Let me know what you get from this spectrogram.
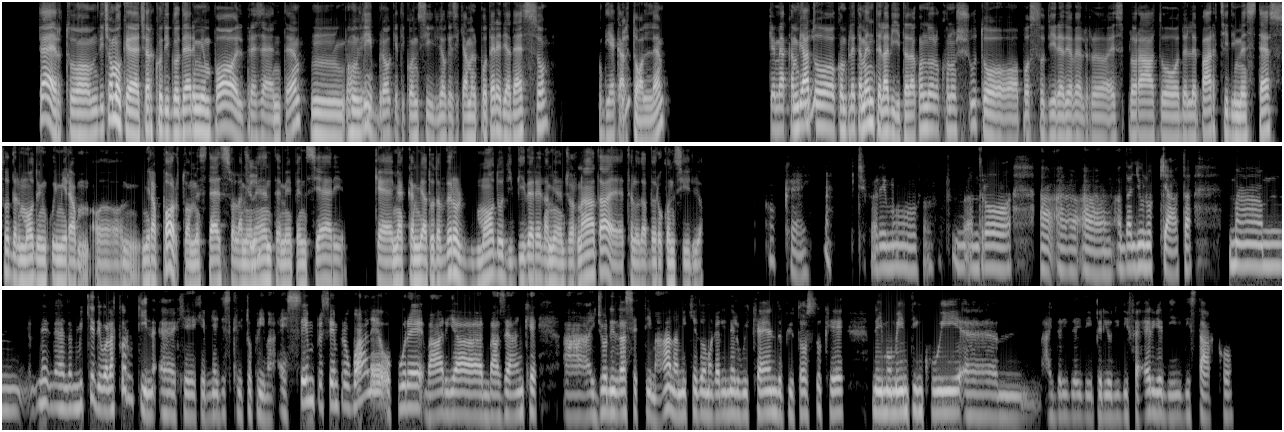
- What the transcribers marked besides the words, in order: tapping; other background noise
- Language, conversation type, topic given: Italian, podcast, Come organizzi la tua routine mattutina per iniziare bene la giornata?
